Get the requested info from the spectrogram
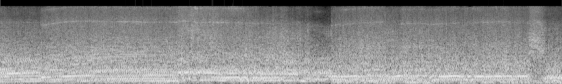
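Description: Twin-turbo 515 cubic-inch big-block Chevrolet V8 in a 1963 Pontiac Tempest, loud and accelerating hard, its pitch climbing and dropping back several times as it revs.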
